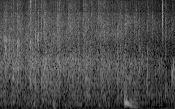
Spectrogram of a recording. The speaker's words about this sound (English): Because we're clapping for God and what he's done, not for me,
